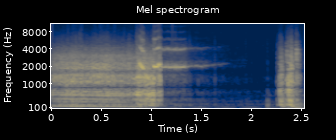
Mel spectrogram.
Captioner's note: brakes squeal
